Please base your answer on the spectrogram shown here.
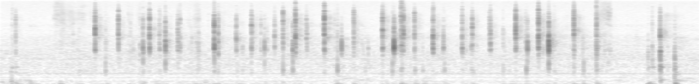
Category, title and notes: Sound effects > Other
Playing with a Controller
Using a video game controller
Controller, Object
